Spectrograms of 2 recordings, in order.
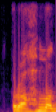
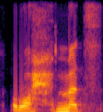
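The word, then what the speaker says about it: رحمت: আওর আল্লাহ কি রহমত রহমত অনেকে ভুল করেন উচ্চারণের ক্ষেত্রে রহমত বলে আসলে রহমত না উচ্চারণ হবে রহমত আর উসকি বরকাতি এবং তার বরকত আল্লাহর রহমত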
